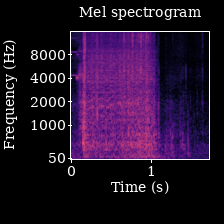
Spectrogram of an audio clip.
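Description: A ratchet or driver loosening a 7mm bolt on interior trim of a 2008-2010 Ford F-250, a close burst of rapid clicking that stops abruptly after about a second.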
